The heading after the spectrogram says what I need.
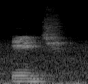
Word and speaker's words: edge: वो कह रहा है कि अगर G से पहले यदि D आया हो तो D साइलेंट रहता है। D साइलेंट रहता है। जैसे एग्जांपल हम देख सकते हैं, जैसे एज, EDGE, G से पहले क्या आ गया D, तो D का जो साउंड है वो नहीं आएगा, तो एज।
